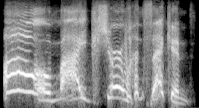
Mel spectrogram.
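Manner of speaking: very high, loud mock-delighted cry that turns to a slow laugh; hammed-up receptionist, suddenly all welcome; eager receptionist. Receptionist recognizes the name and puts him through, hammed-up delight. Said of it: "And they're like".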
